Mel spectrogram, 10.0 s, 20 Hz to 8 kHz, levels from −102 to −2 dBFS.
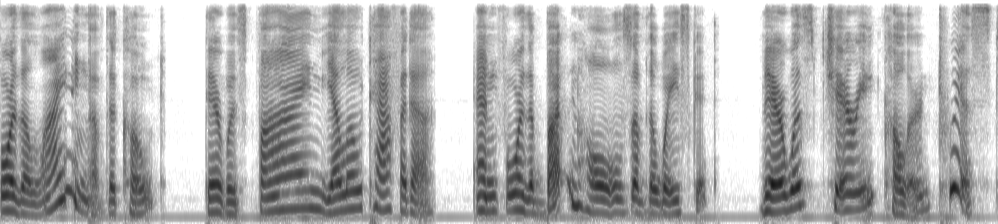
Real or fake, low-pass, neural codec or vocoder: fake; 7.2 kHz; codec, 44.1 kHz, 3.4 kbps, Pupu-Codec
